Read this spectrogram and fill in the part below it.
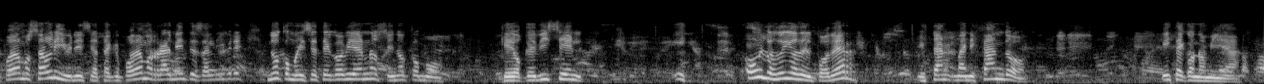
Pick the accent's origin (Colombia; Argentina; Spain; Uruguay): Argentina; La Plata, Buenos Aires Province; soy de la ciudad de La Plata, pero venimos con alegría, con calor, pero con alegría a Buenos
